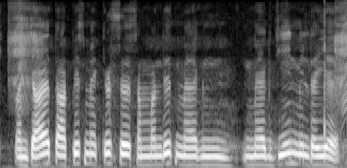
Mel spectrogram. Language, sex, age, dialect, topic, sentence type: Hindi, male, 31-35, Awadhi Bundeli, agriculture, statement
